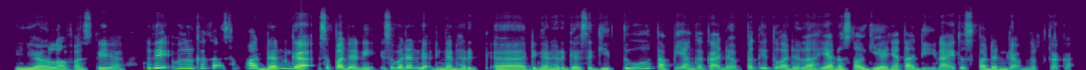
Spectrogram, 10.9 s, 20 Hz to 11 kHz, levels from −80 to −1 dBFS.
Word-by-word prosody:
Iya 175 -1 +2
lah, 160 0 -1
pasti 170 +1 -4
ya. 155 - -6 0.3
Tapi, 355 +4 +9 0.2
menurut 325 +1 0
Kakak 360 +3 -1
sepadan 260 - +3
nggak 365 +8 +7 0.2
sepadan 230 -3 +3
nih 175 - -4 0.2
sepadan 235 +1 +2
nggak - - 0
dengan 175 -1 0
harg 165 -3 -3 0.2
eee, 165 -1 +2
dengan 170 0 -1
harga 165 0 -2
segitu, 165 +3 -2 0.3
tapi - - -2
yang 225 - -2
Kakak 180 -1 -1
dapat 175 +9 -5
itu, 185 +4 -4
adalah, 170 +2 -1
ya 170 - +5
nostalgianya 175 -1 +1
tadi. 170 -6 -2
Nah, 145 - 0
itu 190 - -5
sepadan 175 -6 -2
nggak, 145 - -4
menurut 150 -1 -12
Kakak? - - -10
175 Hz, 190 wpm, -20 LUFS, 165-225 Hz, 0.3 s, Tapi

